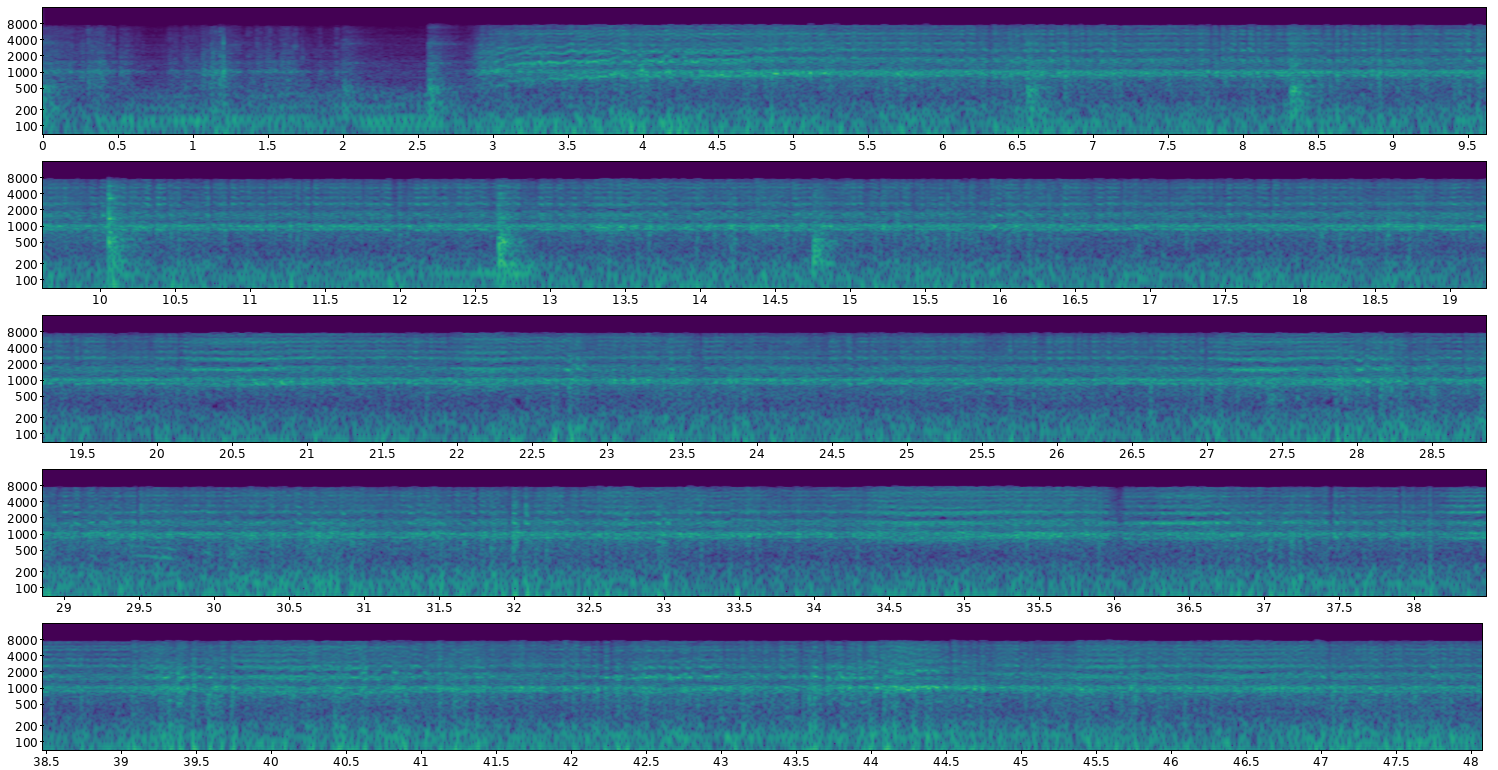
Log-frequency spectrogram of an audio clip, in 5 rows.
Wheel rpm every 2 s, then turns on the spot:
20, 110, 220, 230, 230, 230, 230, 230, 230, 230, 230, 230, 230, 230, 230, 230, 230, 220, 230, 230, 230, 220, 230, 230.
0-2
